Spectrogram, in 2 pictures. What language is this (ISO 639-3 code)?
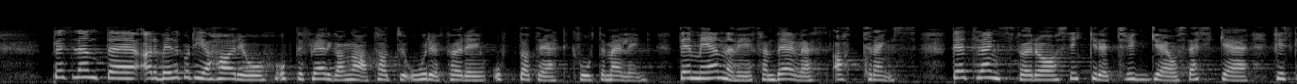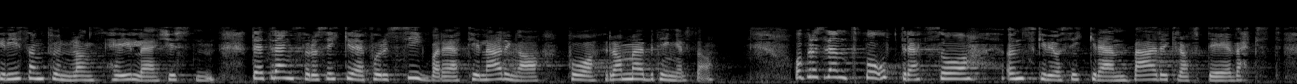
nob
